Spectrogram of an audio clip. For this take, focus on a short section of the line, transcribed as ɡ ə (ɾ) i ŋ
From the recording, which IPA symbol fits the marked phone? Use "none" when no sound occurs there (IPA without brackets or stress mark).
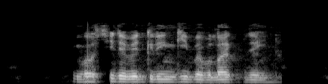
ɾ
